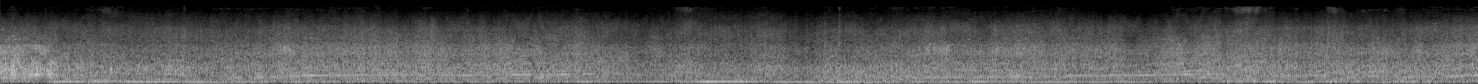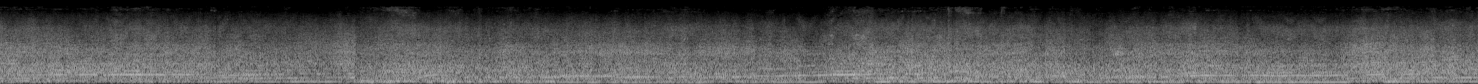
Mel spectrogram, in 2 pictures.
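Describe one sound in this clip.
Tyres rumble and skid over a loose dirt track.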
